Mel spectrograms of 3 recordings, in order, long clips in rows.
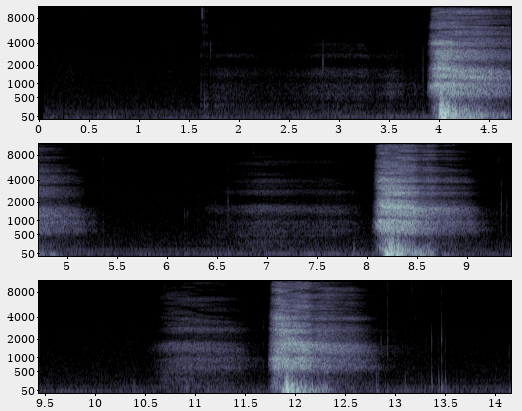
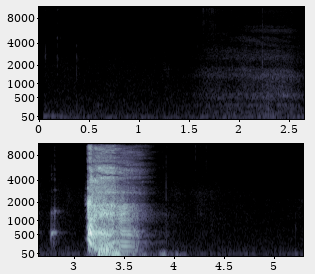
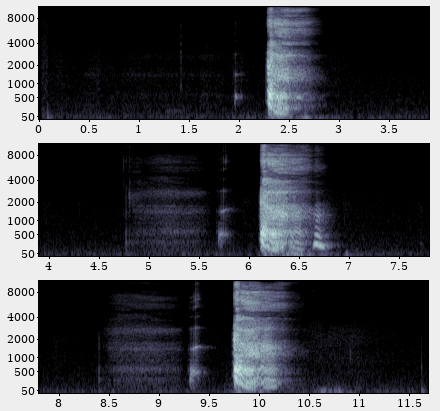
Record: {"exhalation_length": "14.2 s", "exhalation_amplitude": 5660, "exhalation_signal_mean_std_ratio": 0.28, "cough_length": "5.3 s", "cough_amplitude": 27824, "cough_signal_mean_std_ratio": 0.2, "three_cough_length": "11.7 s", "three_cough_amplitude": 17801, "three_cough_signal_mean_std_ratio": 0.23, "survey_phase": "beta (2021-08-13 to 2022-03-07)", "age": "45-64", "gender": "Female", "wearing_mask": "No", "symptom_none": true, "smoker_status": "Ex-smoker", "respiratory_condition_asthma": false, "respiratory_condition_other": false, "recruitment_source": "REACT", "submission_delay": "4 days", "covid_test_result": "Negative", "covid_test_method": "RT-qPCR"}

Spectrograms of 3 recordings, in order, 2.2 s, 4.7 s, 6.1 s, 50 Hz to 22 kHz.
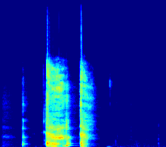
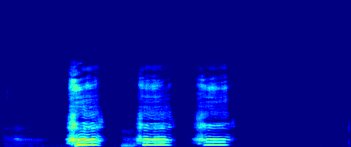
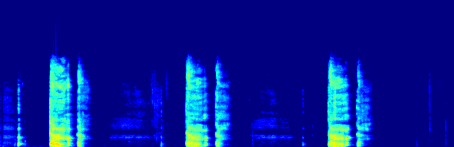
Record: {"cough_length": "2.2 s", "cough_amplitude": 32768, "cough_signal_mean_std_ratio": 0.34, "exhalation_length": "4.7 s", "exhalation_amplitude": 16631, "exhalation_signal_mean_std_ratio": 0.37, "three_cough_length": "6.1 s", "three_cough_amplitude": 30489, "three_cough_signal_mean_std_ratio": 0.31, "survey_phase": "beta (2021-08-13 to 2022-03-07)", "age": "45-64", "gender": "Female", "wearing_mask": "No", "symptom_cough_any": true, "symptom_runny_or_blocked_nose": true, "symptom_onset": "11 days", "smoker_status": "Never smoked", "respiratory_condition_asthma": false, "respiratory_condition_other": false, "recruitment_source": "REACT", "submission_delay": "2 days", "covid_test_result": "Negative", "covid_test_method": "RT-qPCR", "influenza_a_test_result": "Unknown/Void", "influenza_b_test_result": "Unknown/Void"}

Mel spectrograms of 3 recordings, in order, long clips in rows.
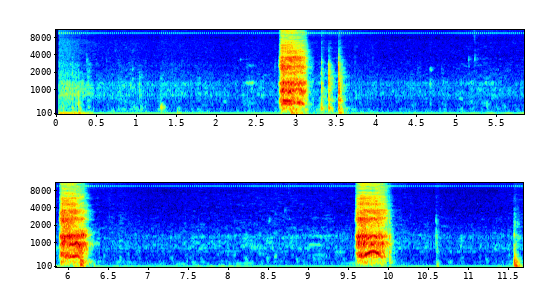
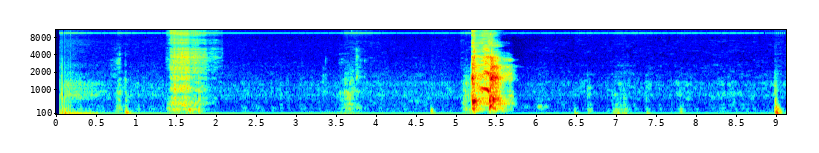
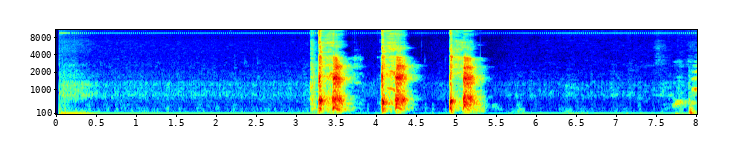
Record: {"exhalation_length": "11.7 s", "exhalation_amplitude": 32767, "exhalation_signal_mean_std_ratio": 0.26, "cough_length": "9.1 s", "cough_amplitude": 31296, "cough_signal_mean_std_ratio": 0.2, "three_cough_length": "8.0 s", "three_cough_amplitude": 31022, "three_cough_signal_mean_std_ratio": 0.25, "survey_phase": "beta (2021-08-13 to 2022-03-07)", "age": "45-64", "gender": "Male", "wearing_mask": "No", "symptom_none": true, "smoker_status": "Never smoked", "respiratory_condition_asthma": false, "respiratory_condition_other": false, "recruitment_source": "REACT", "submission_delay": "3 days", "covid_test_result": "Negative", "covid_test_method": "RT-qPCR"}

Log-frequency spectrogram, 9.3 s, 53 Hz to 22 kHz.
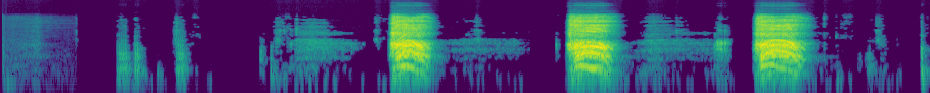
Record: {"exhalation_length": "9.3 s", "exhalation_amplitude": 32339, "exhalation_signal_mean_std_ratio": 0.3, "survey_phase": "alpha (2021-03-01 to 2021-08-12)", "age": "65+", "gender": "Male", "wearing_mask": "No", "symptom_none": true, "smoker_status": "Never smoked", "respiratory_condition_asthma": false, "respiratory_condition_other": false, "recruitment_source": "REACT", "submission_delay": "1 day", "covid_test_result": "Negative", "covid_test_method": "RT-qPCR"}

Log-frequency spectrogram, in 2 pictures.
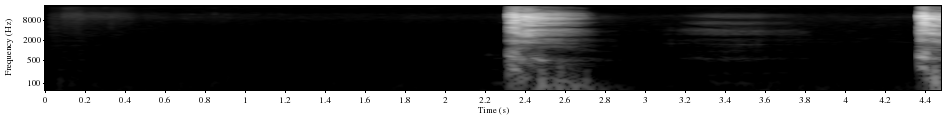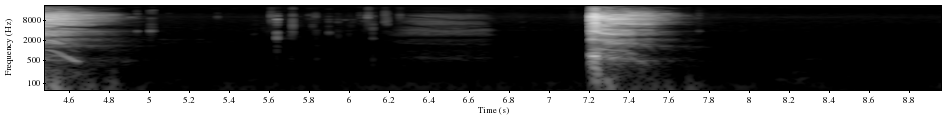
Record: {"three_cough_length": "9.0 s", "three_cough_amplitude": 31582, "three_cough_signal_mean_std_ratio": 0.22, "survey_phase": "beta (2021-08-13 to 2022-03-07)", "age": "18-44", "gender": "Female", "wearing_mask": "No", "symptom_cough_any": true, "symptom_runny_or_blocked_nose": true, "symptom_sore_throat": true, "symptom_fatigue": true, "symptom_headache": true, "smoker_status": "Never smoked", "respiratory_condition_asthma": false, "respiratory_condition_other": false, "recruitment_source": "Test and Trace", "submission_delay": "1 day", "covid_test_result": "Positive", "covid_test_method": "RT-qPCR", "covid_ct_value": 26.0, "covid_ct_gene": "N gene"}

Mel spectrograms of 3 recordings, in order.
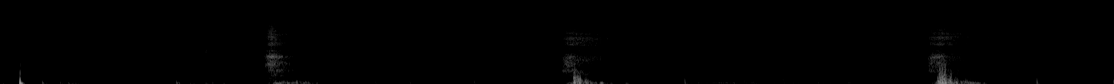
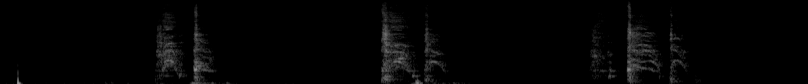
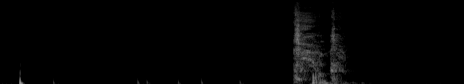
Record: {"exhalation_length": "11.1 s", "exhalation_amplitude": 1971, "exhalation_signal_mean_std_ratio": 0.23, "three_cough_length": "8.1 s", "three_cough_amplitude": 3501, "three_cough_signal_mean_std_ratio": 0.32, "cough_length": "4.6 s", "cough_amplitude": 3405, "cough_signal_mean_std_ratio": 0.26, "survey_phase": "beta (2021-08-13 to 2022-03-07)", "age": "45-64", "gender": "Female", "wearing_mask": "No", "symptom_headache": true, "smoker_status": "Never smoked", "respiratory_condition_asthma": true, "respiratory_condition_other": false, "recruitment_source": "REACT", "submission_delay": "1 day", "covid_test_result": "Negative", "covid_test_method": "RT-qPCR"}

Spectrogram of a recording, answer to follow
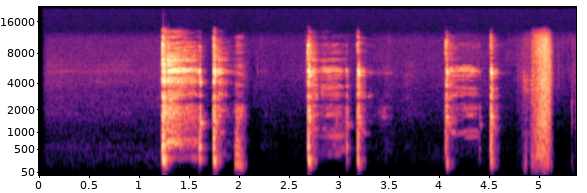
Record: {"three_cough_length": "5.4 s", "three_cough_amplitude": 26591, "three_cough_signal_mean_std_ratio": 0.26, "survey_phase": "beta (2021-08-13 to 2022-03-07)", "age": "45-64", "gender": "Female", "wearing_mask": "No", "symptom_none": true, "smoker_status": "Never smoked", "respiratory_condition_asthma": false, "respiratory_condition_other": false, "recruitment_source": "REACT", "submission_delay": "1 day", "covid_test_result": "Negative", "covid_test_method": "RT-qPCR", "influenza_a_test_result": "Negative", "influenza_b_test_result": "Negative"}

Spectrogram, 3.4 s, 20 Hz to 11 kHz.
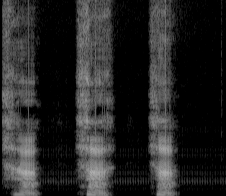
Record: {"exhalation_length": "3.4 s", "exhalation_amplitude": 3562, "exhalation_signal_mean_std_ratio": 0.47, "survey_phase": "beta (2021-08-13 to 2022-03-07)", "age": "18-44", "gender": "Male", "wearing_mask": "No", "symptom_cough_any": true, "symptom_sore_throat": true, "symptom_onset": "5 days", "smoker_status": "Ex-smoker", "respiratory_condition_asthma": false, "respiratory_condition_other": false, "recruitment_source": "REACT", "submission_delay": "2 days", "covid_test_result": "Negative", "covid_test_method": "RT-qPCR"}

